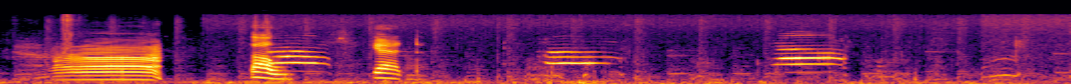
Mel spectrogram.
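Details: Domestic cat meowing in a farm animal compilation: five drawn-out harmonic meows, the first long and steady, the others shorter with falling tails, spaced about two seconds apart over low background noise.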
